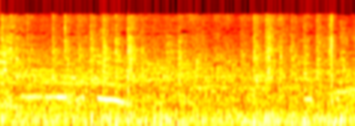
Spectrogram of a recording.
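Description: Voices of a fairground crowd over a steady low rumble, with a short high voice call in the first second.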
